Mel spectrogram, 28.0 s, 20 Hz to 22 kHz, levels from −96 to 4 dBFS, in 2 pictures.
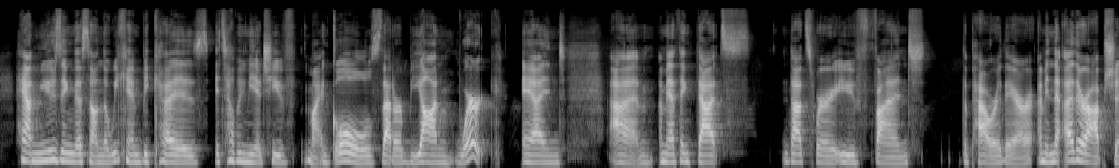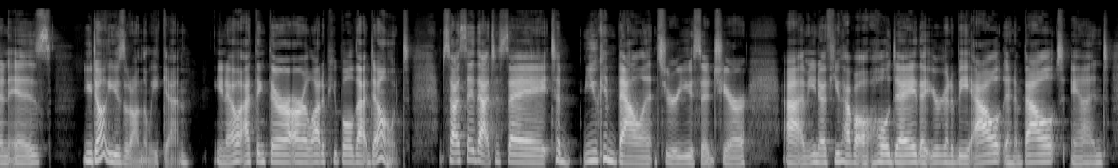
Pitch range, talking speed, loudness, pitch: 165-195 Hz, 190 wpm, -21 LUFS, 180 Hz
